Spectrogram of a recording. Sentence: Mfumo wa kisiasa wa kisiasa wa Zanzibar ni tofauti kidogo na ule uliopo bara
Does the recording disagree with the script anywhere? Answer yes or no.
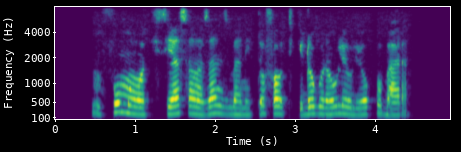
yes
